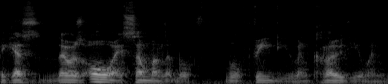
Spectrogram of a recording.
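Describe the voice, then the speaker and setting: A quiet man's very deep, low voice with vocal fry, big swings in loudness, and audible room echo. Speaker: vlogger. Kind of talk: casual chat.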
